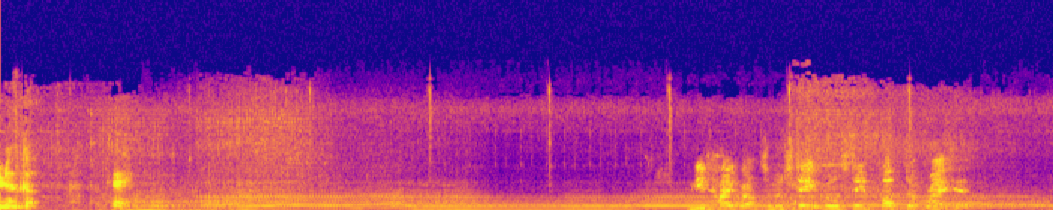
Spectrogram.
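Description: A car engine starts up and then hums steadily as the car drives.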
